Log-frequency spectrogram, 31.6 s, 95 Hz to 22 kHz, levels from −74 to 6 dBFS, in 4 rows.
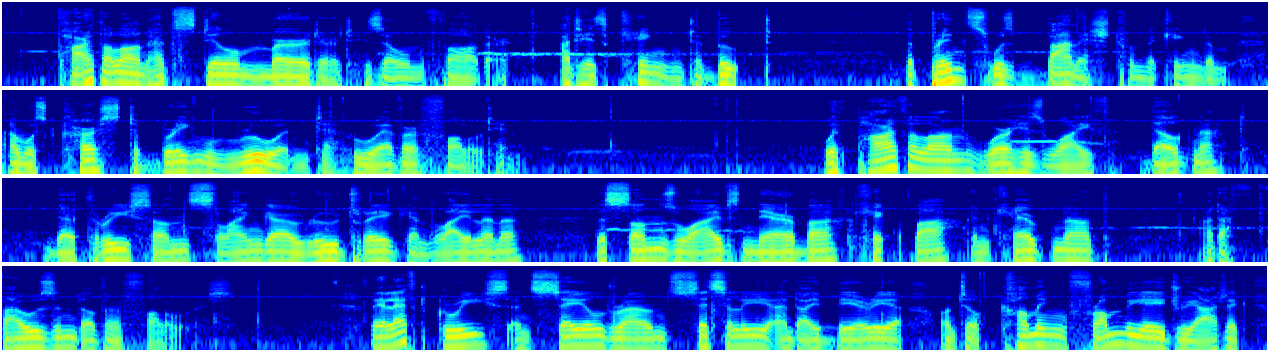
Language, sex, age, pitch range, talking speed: English, male, 30-49, 90-120 Hz, 130 wpm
